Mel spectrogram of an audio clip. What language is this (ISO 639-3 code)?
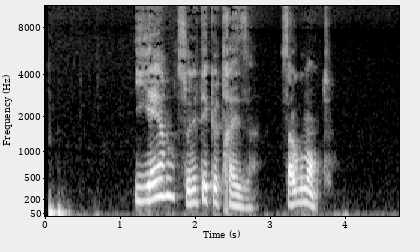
fra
